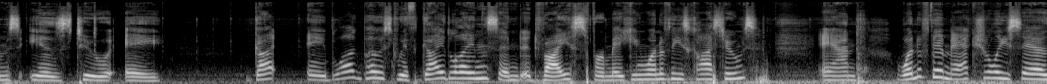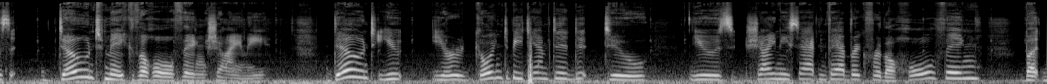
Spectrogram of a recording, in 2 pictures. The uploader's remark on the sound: This blog post is also backdated to approximately the time I was recording this episode on my phone.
